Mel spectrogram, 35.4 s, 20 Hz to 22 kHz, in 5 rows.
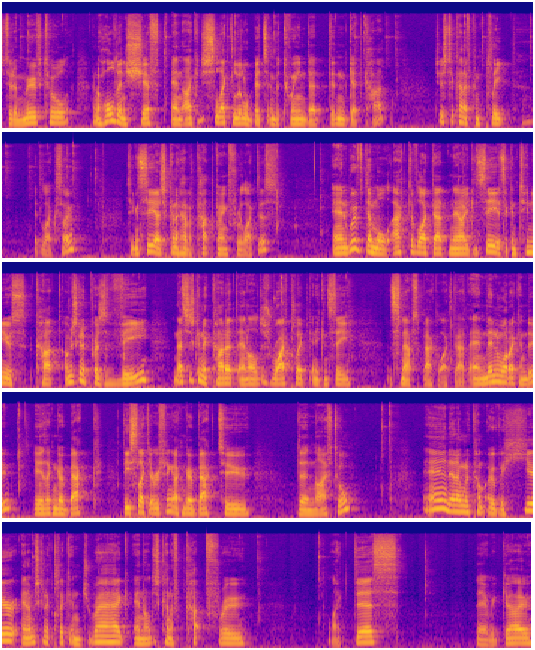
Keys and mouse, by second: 2.2 shift+click, 5.1 shift+click, 6.4 shift+click, 7.9 shift+click, 10.7 middle click, 12.4 middle click, 14.8 middle click, 15.7 v, 18.7-20.1 middle drag, 20.6 KP_7, 21.4 shift+middle click, 22.9 alt+a, 26.2 click, 28.7-35.3 drag.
